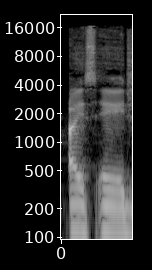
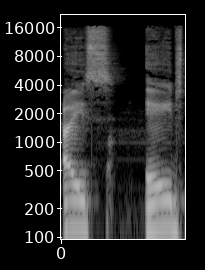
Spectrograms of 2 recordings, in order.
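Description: First: It is run together as one word. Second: It is said as two separate words. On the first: The speaker calls it right. "It's like one word" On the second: The speaker calls it wrong. "It's not Ice Age, two words"

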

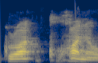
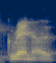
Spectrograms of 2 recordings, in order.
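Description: First: The name is pronounced with a French sound. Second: The name is pronounced with an English sound. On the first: It keeps the original pronunciation. The speaker calls it right. "Grano would be correct" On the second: It is adapted for English speakers. The speaker calls it wrong. "I would anglicise it and say Greno"

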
